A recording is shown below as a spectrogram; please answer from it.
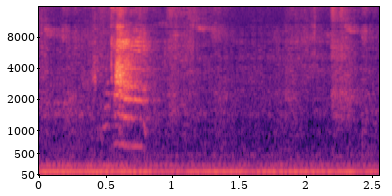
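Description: A cat meows once, clearly and fairly close, on a cold, rainy porch, over a steady low background hum; a fainter sound follows near the end.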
